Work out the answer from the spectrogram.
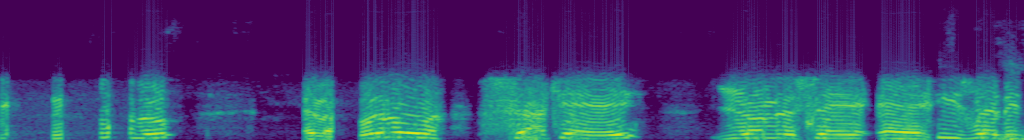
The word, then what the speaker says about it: sake: It's pronounced sake.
